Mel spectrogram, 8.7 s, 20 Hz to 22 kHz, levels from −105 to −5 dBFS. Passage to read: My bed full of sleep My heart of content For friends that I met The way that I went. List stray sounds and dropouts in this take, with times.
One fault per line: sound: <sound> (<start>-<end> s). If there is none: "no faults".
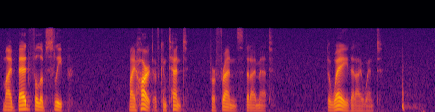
sound: breath (8.0-8.5 s)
